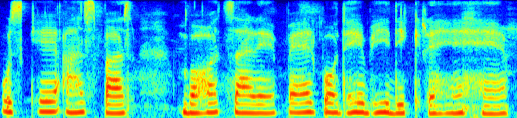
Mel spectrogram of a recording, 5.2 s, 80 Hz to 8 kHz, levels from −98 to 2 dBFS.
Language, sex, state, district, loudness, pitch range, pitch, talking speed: Hindi, female, Assam, Kamrup Metropolitan, -18 LUFS, 210-230 Hz, 225 Hz, 125 wpm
